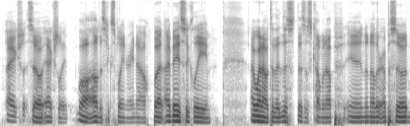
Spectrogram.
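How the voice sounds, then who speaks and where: Young man, congested, low-pitched, smooth, rambling with fillers, dry close sound. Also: dry recording. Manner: rambling, hesitant, many fillers and restarts. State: congested, stuffy nose. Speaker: photography vlogger. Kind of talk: casual photo review commentary. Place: small room at home by a window.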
